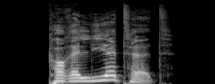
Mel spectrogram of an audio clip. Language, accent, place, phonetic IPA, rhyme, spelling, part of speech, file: German, Germany, Berlin, [ˌkɔʁeˈliːɐ̯tət], -iːɐ̯tət, korreliertet, verb, De-korreliertet.ogg
- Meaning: inflection of korrelieren: 1. second-person plural preterite 2. second-person plural subjunctive II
